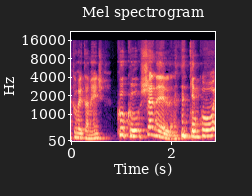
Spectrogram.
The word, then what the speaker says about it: Coco: Coco, e como cocô mesmo em português.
